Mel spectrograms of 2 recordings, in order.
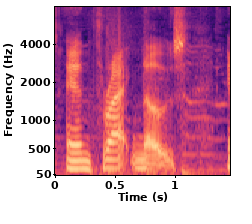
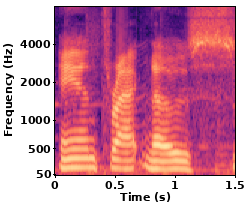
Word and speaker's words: anthracnose: This is a very hard word to spell, but I can pronounce it very nicely. It's anthracnose. Anthracnose, A-N-T-H-R-A-C-N-O-S-E, but anthracnose is a spotting disease.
